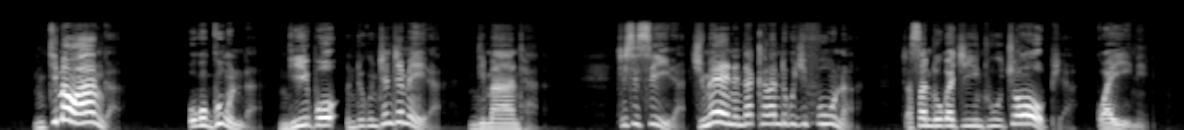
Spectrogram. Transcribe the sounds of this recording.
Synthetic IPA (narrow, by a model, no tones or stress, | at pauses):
m̩timawaŋɡa̰ | ukuɡunda̰ | ndip̬ɔndikunt͡ʃɛnd͡ʒɛmɛɾa̰ | ndimaːntʰa̰ | t͡ʃisisiɾa̰t͡ʃimɛnɛndakʰalandikut͡ʃifuna̰ | t͡ʃasandukat͡ʃintʰut͡ʃɔpʰja̰ | kwaiːnɛ̰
